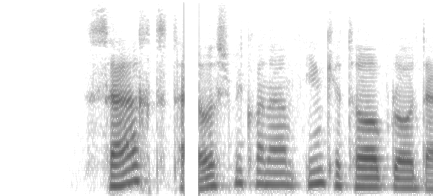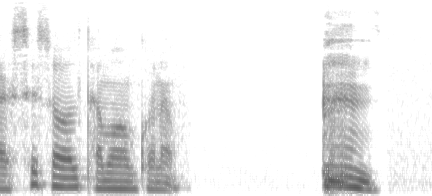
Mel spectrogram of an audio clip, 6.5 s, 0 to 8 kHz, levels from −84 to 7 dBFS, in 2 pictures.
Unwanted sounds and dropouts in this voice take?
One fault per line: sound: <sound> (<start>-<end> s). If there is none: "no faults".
sound: dropout (1.4-1.5 s)
sound: throat clearing (5.7-6.1 s)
